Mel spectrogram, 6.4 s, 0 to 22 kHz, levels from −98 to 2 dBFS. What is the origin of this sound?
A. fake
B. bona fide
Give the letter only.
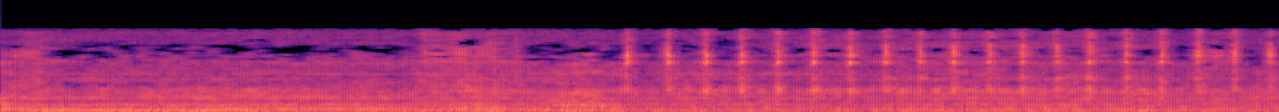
A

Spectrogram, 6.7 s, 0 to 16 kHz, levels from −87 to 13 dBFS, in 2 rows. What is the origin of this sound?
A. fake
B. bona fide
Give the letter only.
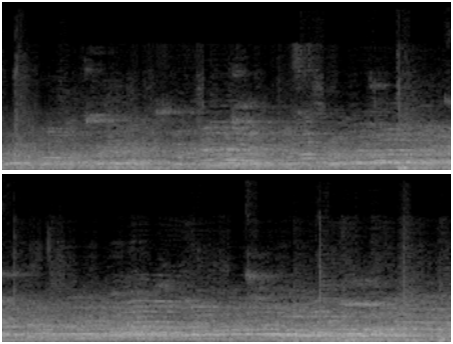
B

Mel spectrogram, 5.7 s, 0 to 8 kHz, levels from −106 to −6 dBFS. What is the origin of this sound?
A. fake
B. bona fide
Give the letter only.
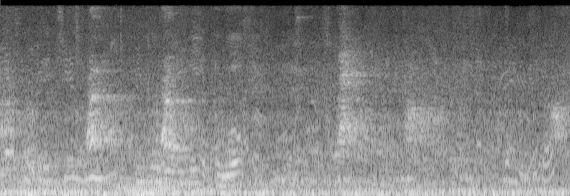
B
